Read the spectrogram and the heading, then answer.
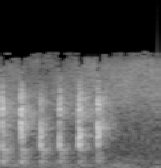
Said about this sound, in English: Rap on the door, Olson.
